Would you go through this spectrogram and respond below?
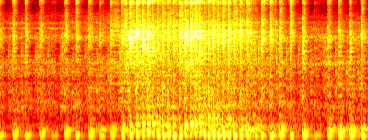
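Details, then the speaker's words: Honda XRM single-cylinder motorcycle after replacing the rectifier regulator with a full-wave charger, running with battery removed: even, regular beat with no skips or stumbles as it picks up revs; misfire gone, normal running. "na siyang palya kahit walang battery okay na okay na goods"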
